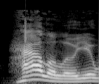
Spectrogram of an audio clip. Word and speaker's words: hallelujah: But why is this one pronounced hallelujah with an H? It's because if you notice these breathing marks, this one is different than this one. Now, most songwriters don't see that. Greek has no H in its alphabet.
